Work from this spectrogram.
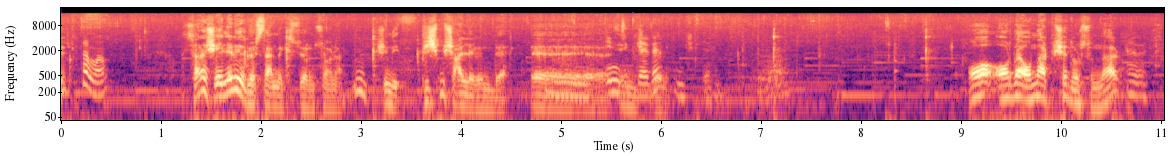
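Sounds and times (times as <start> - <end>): faint sizzling in a pan: 0.0 - 11.0.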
